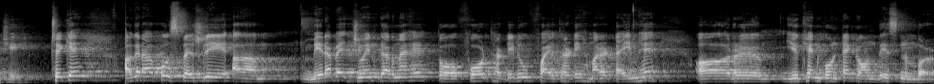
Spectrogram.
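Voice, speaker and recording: Man, vocabulary teacher, online class, slightly high voice, memory-trick explanations, roomy echo. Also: a bit bright. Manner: explains with Hindi memory tricks, mixing in English phrases; asks students questions and answers himself.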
